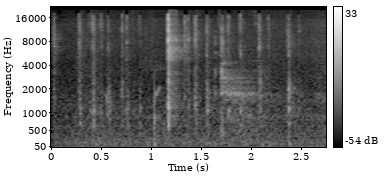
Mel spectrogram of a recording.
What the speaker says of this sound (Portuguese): E aí eu dou um Enter.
